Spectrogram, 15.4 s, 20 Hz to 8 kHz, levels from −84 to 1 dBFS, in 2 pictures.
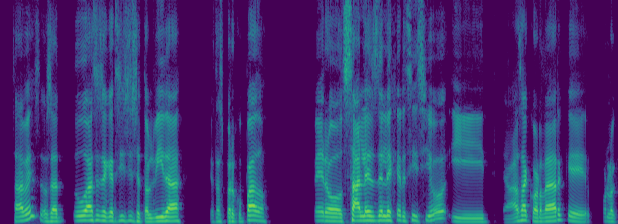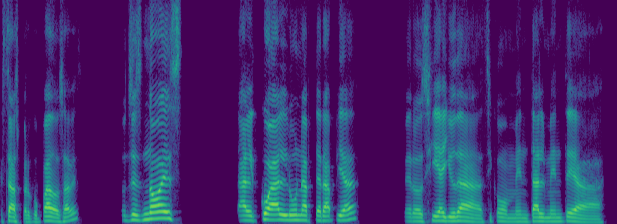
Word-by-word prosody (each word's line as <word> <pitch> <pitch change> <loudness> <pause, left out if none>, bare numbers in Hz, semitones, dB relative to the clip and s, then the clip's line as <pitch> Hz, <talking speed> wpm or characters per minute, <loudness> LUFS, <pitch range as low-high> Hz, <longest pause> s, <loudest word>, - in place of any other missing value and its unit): ¿sabes? 155 +2 0
O 130 - -6
sea, 135 0 0
tú 160 +1 +1
haces 165 0 +2
ejercicio 155 0 -2
y - - -6
se 140 - -3
te 125 - -4
olvida 145 +3 +3 0.3
que 115 - -21
estás 130 0 -9
preocupado. 135 +3 0 0.5
Pero, 145 -4 +1
sales 155 +4 +4
del 165 0 +3
ejercicio 160 -5 -3
y 120 -3 -5 0.2
te 105 - -21
vas 110 - -4
a - - +7
acordar 140 +2 +2
que 135 -8 -4
por 140 - -16
lo 130 - -5
que 115 - -27
estabas 140 +4 0
preocupado, 120 +5 0
¿sabes? 145 - -3 0.5
Entonces, 170 +1 -2
no 220 +4 +6
es 235 -4 +1 0.7
tal 165 -2 -1
cual 185 -2 +5
una 175 -1 +2
terapia, 170 +6 -1 0.5
pero, 140 -1 -4
sí 155 +5 -1
ayuda 145 -4 +2
así 110 0 -13
como 140 -3 -5
mentalmente 130 +2 -2
a 105 -4 -4
145 Hz, 165 wpm, -22 LUFS, 130-165 Hz, 0.7 s, a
